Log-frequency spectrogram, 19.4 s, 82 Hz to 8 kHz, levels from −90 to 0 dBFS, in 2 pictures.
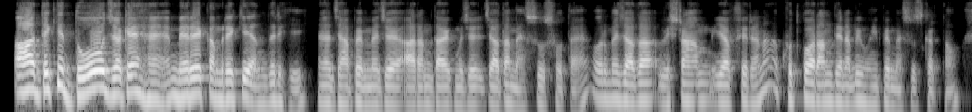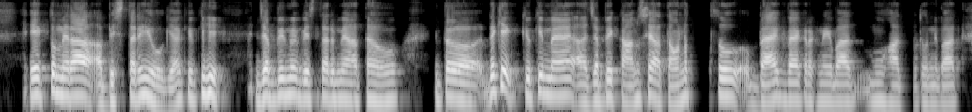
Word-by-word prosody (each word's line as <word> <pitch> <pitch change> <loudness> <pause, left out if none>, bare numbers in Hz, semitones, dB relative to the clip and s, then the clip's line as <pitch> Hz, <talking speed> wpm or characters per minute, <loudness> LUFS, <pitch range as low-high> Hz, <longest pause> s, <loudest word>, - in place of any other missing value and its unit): अ, 195 +3 +9
देखिए 205 +5 +4
2 180 - +7
जगह 185 +1 +4
हैं 145 -2 -2
मेरे 160 +2 +3
कमरे 145 -4 0
के 145 +2 0
अंदर 130 +1 -4
ही 105 -1 -11 0.2
अ, 125 0 -4
जहाँ 120 0 -4
पे 130 - -1
मुझे 120 0 -3 0.2
आरामदायक 115 0 -2
मुझे 115 0 -7
ज़्यादा 115 +2 -3
महसूस 110 +1 -10
होता 110 -3 -12
है - - -13
और 150 -5 -7
मैं 145 - -4
ज़्यादा 140 0 +1
विश्राम 135 +3 -5
या 125 0 -1
फ़िर 130 0 -8
है 125 - -6
ना, - - -9
खुद 140 -1 -8
को - - -2
आराम 130 -1 +1
देना 130 -1 -4
भी 135 +2 -6
वहीं 120 -2 -10
पे 125 - -4
महसूस 110 -3 -13
करता - - -14
हूँ। - - -18 0.4
एक 170 0 +3
तो 195 - +4
मेरा 165 -2 +6 0.2
बिस्तर 140 +3 -1
ही 170 - +3
हो 130 -7 +1
गया 110 +2 -1
क्योंकि 160 +3 +1 0.4
जब 150 +1 +2
भी 165 +2 +2
मैं 170 0 +1
बिस्तर 150 +1 0
में 145 0 0
आता 140 +1 -1
हूँ, 135 +1 -1 0.4
तो 135 -2 +2
देखिए 185 +1 +3
क्योंकि 165 +3 -2
मैं 165 -6 +2
जब 140 +1 -1
भी 155 - +1
काम 130 -4 -1
से 170 - +2
आता 130 -4 0
हूँ 125 - 0
ना, 160 - -1 0.3
तो 160 -4 +1
बैग-वैग 140 +3 +1
रखने 135 0 -5
के - - -2
बाद, 130 0 -1
मुँह-हाथ 125 -3 -6
धोने 125 -1 -7
बाद 125 +1 -2
135 Hz, 220 wpm, -18 LUFS, 125-155 Hz, 0.4 s, अ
